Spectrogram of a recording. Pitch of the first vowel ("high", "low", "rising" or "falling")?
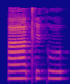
high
